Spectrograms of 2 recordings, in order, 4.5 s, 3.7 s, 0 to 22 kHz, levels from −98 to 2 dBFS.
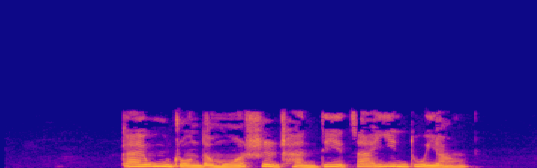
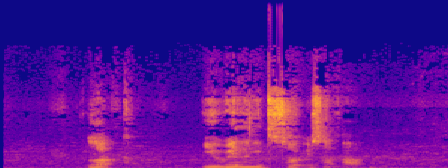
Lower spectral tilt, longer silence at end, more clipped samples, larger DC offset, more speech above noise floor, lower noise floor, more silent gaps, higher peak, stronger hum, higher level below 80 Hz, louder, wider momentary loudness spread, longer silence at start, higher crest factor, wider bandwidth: first, -6.5 dB/octave vs 0 dB/octave; second, 0.6 s vs 0.75 s; neither; neither; first, 56 dB vs 36 dB; first, -72 dBFS vs -55 dBFS; neither; second, -4 dBFS vs 0 dBFS; neither; about the same, -58 dBFS vs -60 dBFS; about the same, -16 LUFS vs -15 LUFS; second, 6 LU vs 26 LU; first, 1 s vs 0.75 s; second, 14 dB vs 22 dB; second, 7.8 kHz vs 16.5 kHz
